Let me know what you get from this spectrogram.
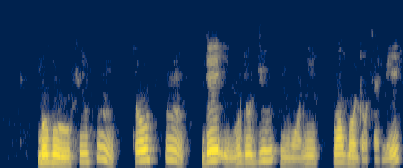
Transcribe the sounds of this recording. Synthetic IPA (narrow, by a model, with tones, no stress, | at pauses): ɡ͡bo˧ɡ͡bo˧˨fĩ˧hĩ˦˨ | to˦hĩ˦˨ | de˦i˦˨mũ˨˦do˧d͡ʒu˦i˨w̃ɔ̃˨nĩ˧ | w̃ɔ̃˦ɡ͡bɔ˧dɔ˨tɛ˨le˨˦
